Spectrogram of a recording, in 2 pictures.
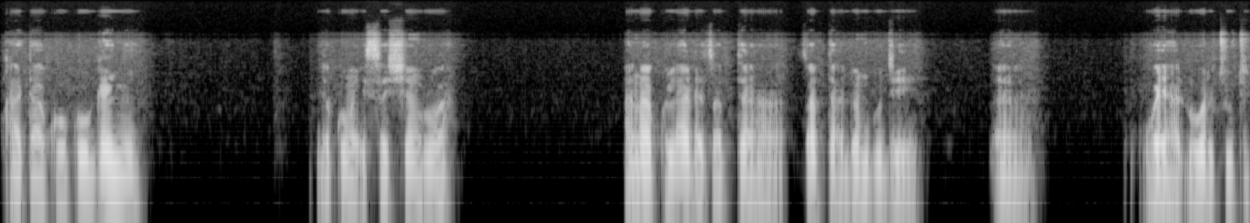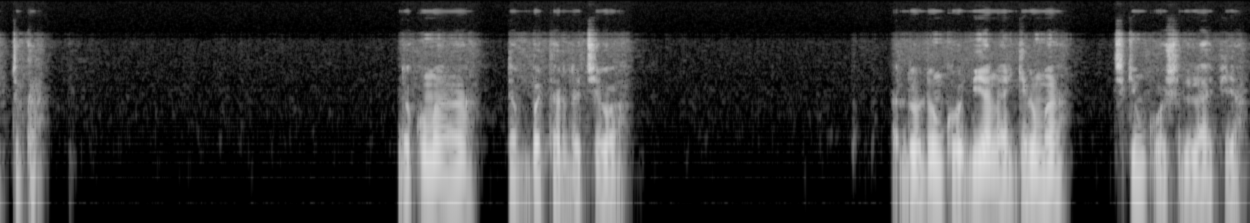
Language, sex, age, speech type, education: Hausa, male, 15-29, spontaneous, primary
